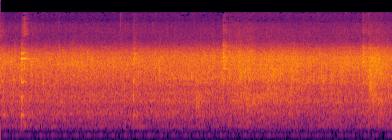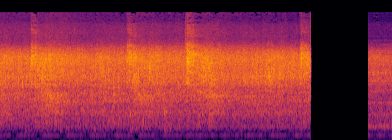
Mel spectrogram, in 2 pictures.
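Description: Chicken pieces and ground spice paste sizzling and bubbling in hot oil in an aluminium kadai, with a few short scrapes and knocks as a spatula stirs them. The sound cuts out for under a second near the end.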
